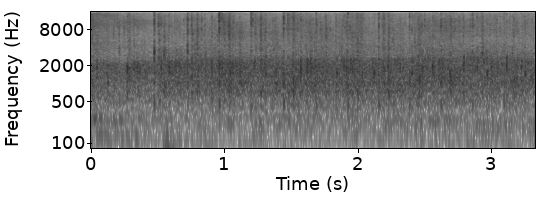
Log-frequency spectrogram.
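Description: Conference audience at a closing ceremony breaks into steady, dense applause, a continuous wash of clapping filling the room for the whole stretch with no voices over it.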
